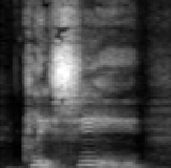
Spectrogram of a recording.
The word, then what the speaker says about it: Clichy: Clichy, as it is apparently pronounced, is near the Arc de Triomphe, where I eventually rented a garret apartment.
